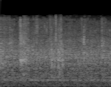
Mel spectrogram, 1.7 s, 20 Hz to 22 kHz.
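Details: A tree squirrel alarm-calls on a morning bush walk on 8 February 2017 at Djuma Game Reserve, probably at a hawk eagle: a fast, dry, ratcheting run of clicks with faint thin squeaks over background hiss.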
